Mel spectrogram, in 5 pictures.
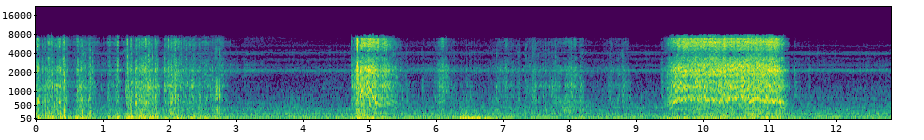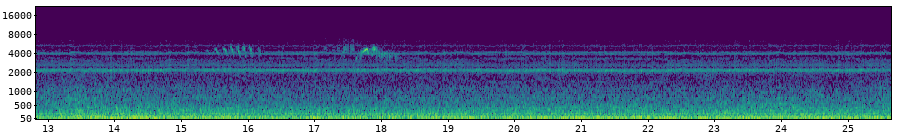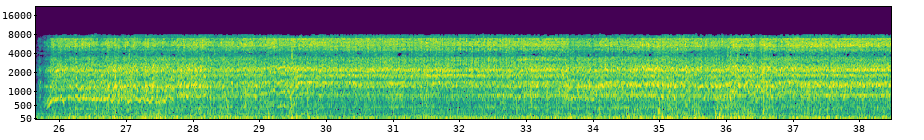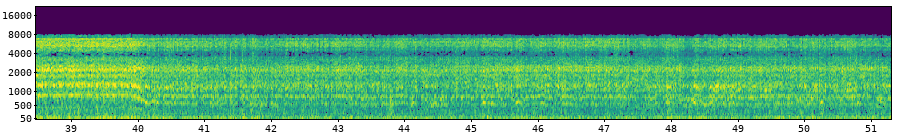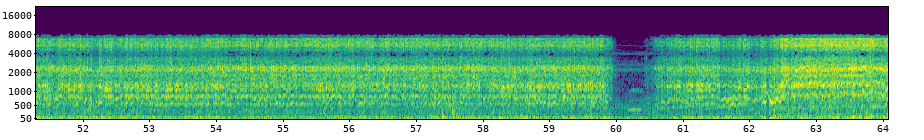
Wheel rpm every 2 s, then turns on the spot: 20, 10, 30, 20, 30, 60, 0, 0, 0, 0, 0, 0, 10, 100, 120, 110, 120, 110, 120, 110, 80, 70, 70, 70, 70, 70, 70, 70, 70, 60, 40, 100.
0-8 10-12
